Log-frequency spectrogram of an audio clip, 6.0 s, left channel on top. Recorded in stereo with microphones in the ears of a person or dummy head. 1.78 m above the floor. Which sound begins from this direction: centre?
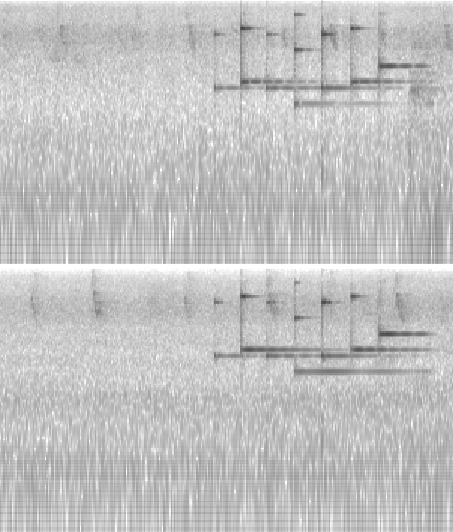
A chime, at 2.9 s.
